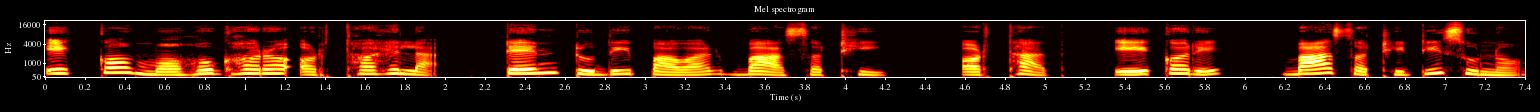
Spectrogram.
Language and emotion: Odia, neutral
